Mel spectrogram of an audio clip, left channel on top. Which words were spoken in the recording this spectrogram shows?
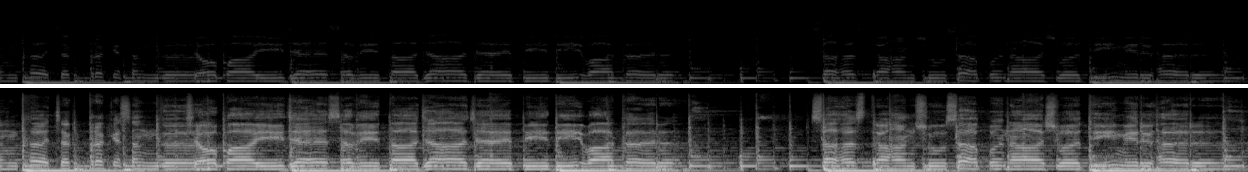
चक्र के संग चौपाई जय सविता जा जय पी दिवाकर सहस्त्रांशु सपनाश्वती मिरहर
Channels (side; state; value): left; quieter; 30.6 dB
